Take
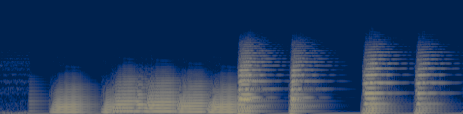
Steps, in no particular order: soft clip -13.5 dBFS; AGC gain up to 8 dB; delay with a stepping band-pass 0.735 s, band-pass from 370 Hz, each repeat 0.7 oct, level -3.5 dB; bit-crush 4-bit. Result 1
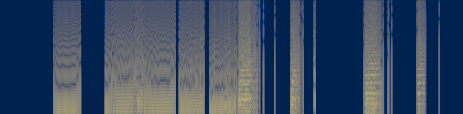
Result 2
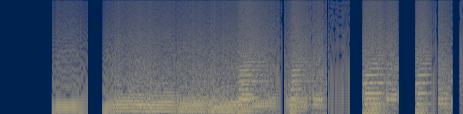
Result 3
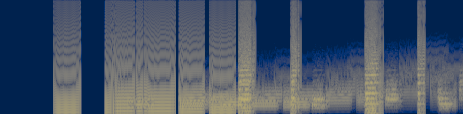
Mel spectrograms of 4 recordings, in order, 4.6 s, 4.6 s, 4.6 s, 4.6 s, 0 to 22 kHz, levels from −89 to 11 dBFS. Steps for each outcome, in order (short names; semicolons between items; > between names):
delay with a stepping band-pass > bit-crush > soft clip > AGC; AGC > delay with a stepping band-pass > bit-crush > soft clip; soft clip > bit-crush > AGC > delay with a stepping band-pass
